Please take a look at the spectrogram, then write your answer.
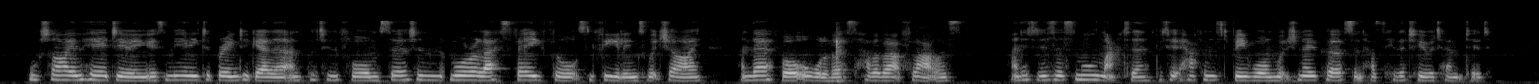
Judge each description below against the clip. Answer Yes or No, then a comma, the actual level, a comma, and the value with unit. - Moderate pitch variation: No, narrow, 2.2 semitones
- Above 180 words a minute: Yes, average, 195 wpm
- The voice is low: No, high, 190 Hz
